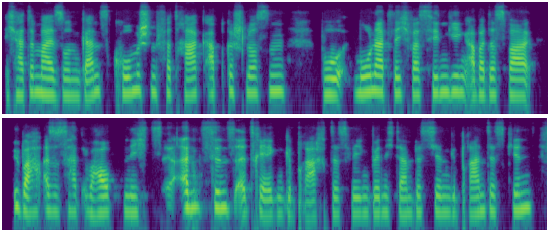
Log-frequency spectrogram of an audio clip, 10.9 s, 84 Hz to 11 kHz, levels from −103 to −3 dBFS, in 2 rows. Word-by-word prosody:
ich 180 +2 -5
hatte 195 +2 +1
mal 205 -2 +5
so 195 - -3
'n 190 -1 -5
ganz 195 +6 +1
komischen 220 +1 +3
Vertrag 205 -1 +1
abgeschlossen, 225 0 -2 0.3
wo 200 -1 +2
monatlich 220 -1 +4
was 200 -1 +1
hinging, 220 0 -1
aber 200 +1 +3
das 200 0 -3
war 190 -1 +6 0.3
über 200 -5 +3
also 190 0 -1
es 185 - -5
hat 190 0 -5
überhaupt 185 +1 0
nichts, 185 -1 -5
äh, - - -6
an 225 0 +5
Zinserträgen 190 -7 -1
gebracht. 170 -1 -2
Deswegen 175 +1 -6
bin 180 +1 -3
ich 185 - -9
da 170 - -1
'n 170 - -4
bisschen 185 0 -5
gebranntes 180 +2 -3
Kind. 215 +3 -3
195 Hz, 185 wpm, -27 LUFS, 185-220 Hz, 0.3 s, war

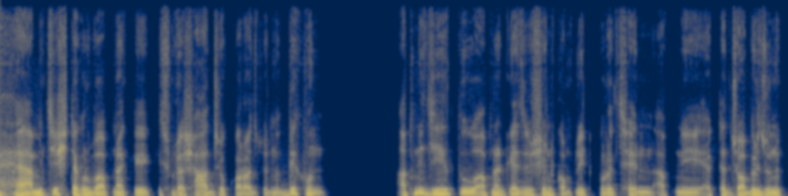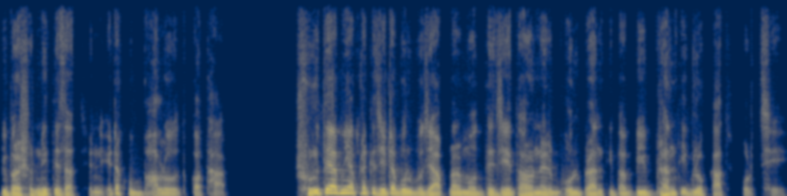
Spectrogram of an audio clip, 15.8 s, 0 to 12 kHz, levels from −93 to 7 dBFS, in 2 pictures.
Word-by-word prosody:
হ্যাঁ। 110 -1 +5
আমি 120 +4 +6
চেষ্টা 150 - +3
করবো 105 -2 +3
আপনাকে 100 0 -2 0.2
কিছুটা - - -5
সাহায্য 95 0 -2
করার 90 -2 -1
জন্য। 100 - -6 0.2
দেখুন, 135 - +2 0.9
আপনি 165 +9 +3
যেহেতু 145 +1 +4 0.2
আপনার 120 +2 0
গ্র্যাজুয়েশন 105 +4 0
কমপ্লিট 100 +1 -4
করেছেন, 100 -1 -3 0.2
আপনি 100 0 -4 0.2
একটা 110 +1 -5
জবের 100 +3 +3
জন্য 105 0 +3
প্রিপারেশন 115 -2 -1
নিতে 135 0 +1
চাচ্ছেন, 95 -1 -8
এটা 155 - -2
খুব 130 - -4
ভালো 90 +1 -5
অ - - -13 0.2
কথা। - - -11 0.8
শুরুতেই 185 +7 +7
আমি 200 - +7
আপনাকে 180 0 -1
যেটা 160 +3 +3
বলবো 125 -5 +2
যে, - - +1
আপনার 130 0 -1
মধ্যে 115 +1 -2
যে 110 - 0
ধরনের 115 +2 0
ভুল-ভ্রান্তি 105 +2 -3
বা 110 - -3
বিভ্রান্তিগুলো 130 +7 -1
কাজ - - -8 0.2
করছে, - - -18
110 Hz, 165 wpm, -19 LUFS, 100-130 Hz, 0.9 s, শুরুতেই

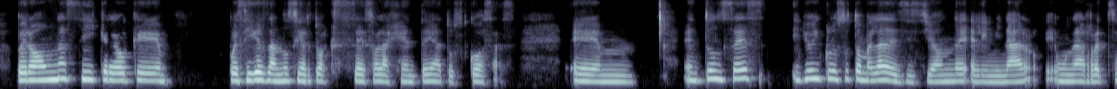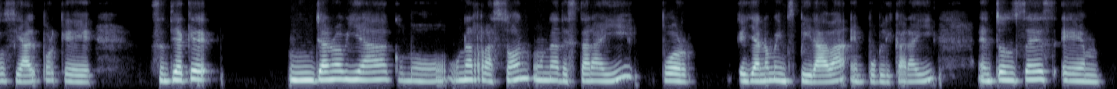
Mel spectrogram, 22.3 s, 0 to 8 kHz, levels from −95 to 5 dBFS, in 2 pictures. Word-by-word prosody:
pero 215 0 +5
aún 220 +2 +6
así 240 -2 +1
creo 205 -3 +2
que, 200 -3 -1 0.6
pues, 200 -2 +2
sigues 210 +1 +6
dando 195 -1 +3
cierto 190 -1 -1
acceso 185 0 -4
a - - +1
la 180 - 0
gente 175 +2 -4
a 175 - -4
tus 155 -3 -11
cosas. 175 -1 -6 0.5
Em, 175 -3 -1 0.5
entonces, 245 +4 0 0.3
yo 235 +3 0
incluso 245 -1 -1
tomé 220 -4 +1
la 215 +2 +4
decisión 175 -1 -2
de 185 0 0
eliminar, 170 +1 -2
eh, 230 0 -10
una 185 0 0
red 180 0 -3
social 185 -2 -2
porque 185 -5 -4 0.6
sentía 210 +1 +3
que 235 0 +3 1.0
ya 225 +1 +6
no 235 - +5
había 225 0 +2
como 190 -3 -5
una 225 -1 +1
razón, 215 +3 0
una 210 -2 0
de 190 - -2
estar 195 +1 -2
ahí, 215 +12 -2 0.2
porque 190 -3 +2 0.4
que 195 - +2
ya 190 0 +3
no 195 - +1
me 210 - +1
inspiraba 185 0 +2
en 180 -1 -6
publicar 175 -1 -5
ahí. 195 +8 -3 0.4
Entonces, 220 +3 +1
em, 190 -3 -2
195 Hz, 140 wpm, -21 LUFS, 180-220 Hz, 1.0 s, aún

